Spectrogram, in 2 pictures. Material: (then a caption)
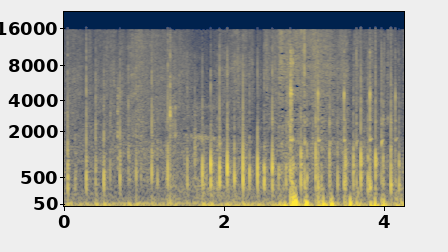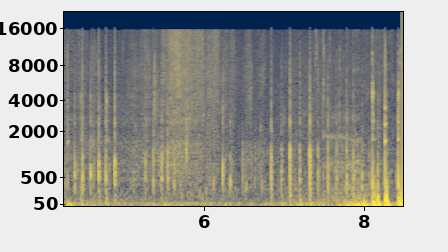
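Faux leather. Fingertips tap rapidly on the padded cream faux leather top of a tufted bench, and flat hands rub across the surface. The result is a stream of soft, dull, low-heavy taps that die out almost instantly, with a faint brushing sound between them. The tapping grows louder around the third second and again near the end.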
